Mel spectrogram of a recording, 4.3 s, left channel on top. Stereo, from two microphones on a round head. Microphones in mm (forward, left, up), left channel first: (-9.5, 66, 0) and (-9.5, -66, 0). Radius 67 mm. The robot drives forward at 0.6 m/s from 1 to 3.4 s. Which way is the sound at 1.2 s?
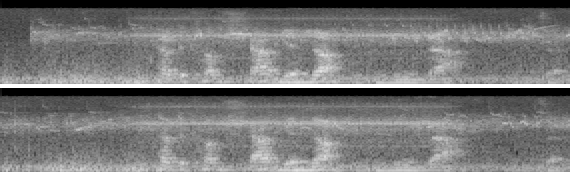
10° left (ahead or behind).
